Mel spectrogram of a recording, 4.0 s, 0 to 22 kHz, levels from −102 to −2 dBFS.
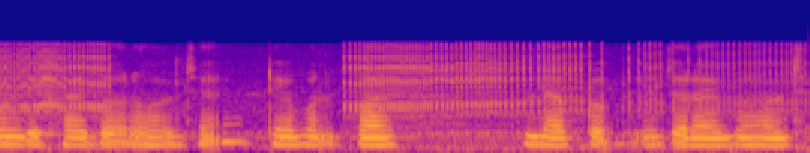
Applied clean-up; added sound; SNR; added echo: none; Screech; 13 dB; none.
